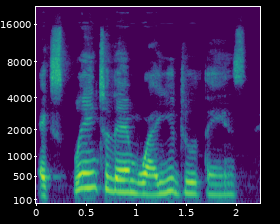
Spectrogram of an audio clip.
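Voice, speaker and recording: A woman's voice: medium pitch, expressive, unhurried, warm tone, breathy edge, no echo, studio quality. A middle-aged woman from Nigeria whose first language is Yoruba, speaking as an educator guest in an interview and giving earnest advice to parents. She repeats her points for emphasis.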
